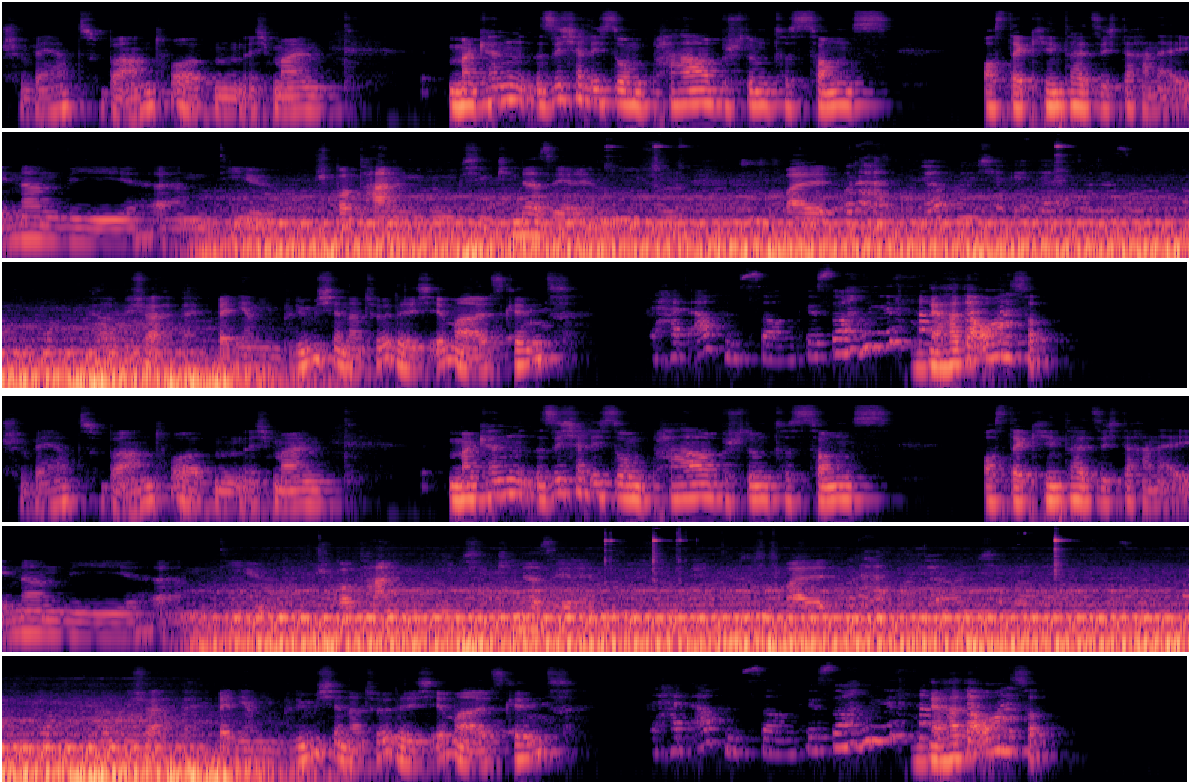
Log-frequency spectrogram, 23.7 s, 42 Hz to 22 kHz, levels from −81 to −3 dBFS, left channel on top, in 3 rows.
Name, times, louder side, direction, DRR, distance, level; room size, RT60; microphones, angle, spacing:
voice 1, 0.0-2.5 3.0-5.9 6.5-12.7 13.1-13.4 16.4-19.7 20.2-20.3 22.0-22.7, left 1 dB, 10° left, 3 dB, 0.4 m, -35 dB
Boat Water vehicle / Engine, 9.0-18.0, right 2 dB, 60° right, 0.3 m, -27 dB
voice 2, 12.8-15.7 16.3-16.8 19.2-19.5 20.1-22.6, equal, 55° left, 1 dB, 0.7 m, -42 dB
2.5 x 2.5 x 2.7 m, 0.37 s
head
